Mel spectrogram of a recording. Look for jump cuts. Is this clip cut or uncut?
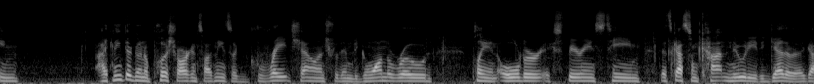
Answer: uncut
